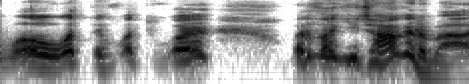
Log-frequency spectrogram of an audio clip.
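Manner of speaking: high-pitched, baffled outburst; mock shocked crowd. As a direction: act out everyone's stunned disbelief. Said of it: "everybody was like".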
